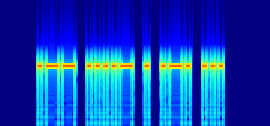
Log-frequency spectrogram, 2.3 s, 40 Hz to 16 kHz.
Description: Morse code, heard as a keyed tone, about 34 wpm, 700 Hz. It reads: W4ERS
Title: USA Call Signs Repeated 2x 35wpm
